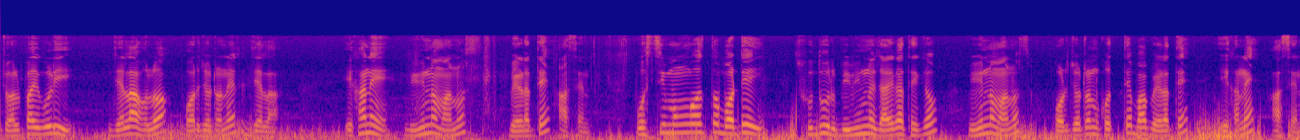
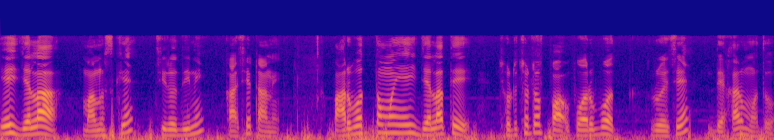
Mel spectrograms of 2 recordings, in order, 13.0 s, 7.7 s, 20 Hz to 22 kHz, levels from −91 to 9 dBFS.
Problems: background sounds at intervals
